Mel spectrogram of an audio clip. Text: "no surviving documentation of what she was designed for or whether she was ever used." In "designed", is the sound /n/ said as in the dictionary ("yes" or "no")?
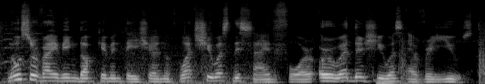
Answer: no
